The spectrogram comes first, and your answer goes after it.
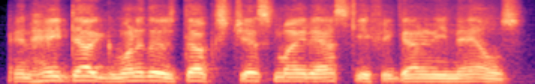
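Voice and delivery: ordinary talk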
